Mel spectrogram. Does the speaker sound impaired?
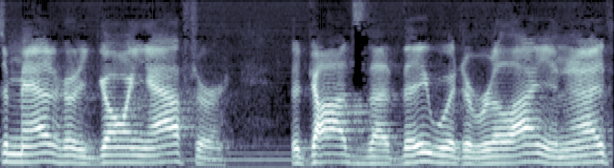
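Yes: slowed speech, swallowing problems; very minimal advancement.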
